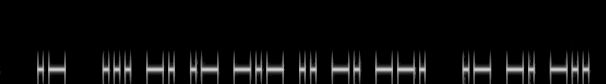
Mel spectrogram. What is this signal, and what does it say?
Morse code, heard as a keyed tone, about 22 wpm, 700 Hz. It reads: A SNAKING AND
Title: A Sound Of Thunder 22wpm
